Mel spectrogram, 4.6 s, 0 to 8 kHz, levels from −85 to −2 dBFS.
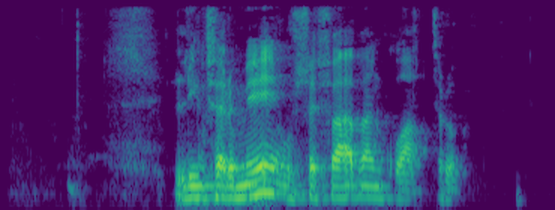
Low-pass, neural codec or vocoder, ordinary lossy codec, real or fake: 7.2 kHz; none; MP3, 64 kbps; real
